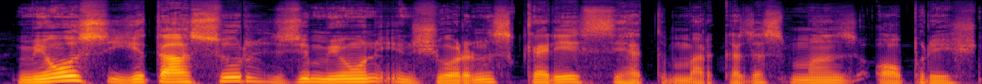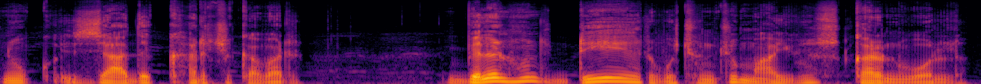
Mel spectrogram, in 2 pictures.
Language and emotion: Kashmiri, sad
